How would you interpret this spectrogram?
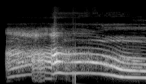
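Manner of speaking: high, loud pained yelp; a sharp cry of real pain; cry of agony. A narrator's reading. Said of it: "he cried in horrible agony".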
